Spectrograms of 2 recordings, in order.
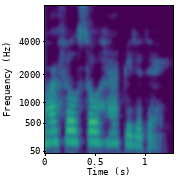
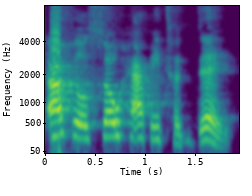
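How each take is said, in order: First: It is said flatly, without real happiness. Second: It is said with lively, genuine happiness. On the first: The words carry no real feeling. The speaker calls it wrong. "Does that really sound happy?" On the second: The speaker truly feels very happy. The speaker calls it right. "That is you feeling very happy today"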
